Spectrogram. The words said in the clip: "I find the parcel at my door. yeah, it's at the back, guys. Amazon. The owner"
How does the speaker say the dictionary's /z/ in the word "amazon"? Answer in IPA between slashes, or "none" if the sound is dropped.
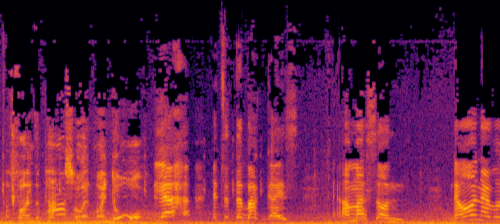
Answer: /s/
